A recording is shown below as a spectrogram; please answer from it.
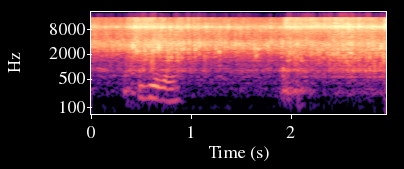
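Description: Potatoes slide into hot mustard oil in a kadai and fry with a steady, close sizzling hiss that runs the whole time, with a brief voice speaking over the start.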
